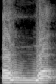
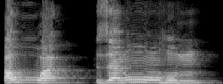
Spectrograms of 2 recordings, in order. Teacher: اس حمزہ کو دوسرے واو کے ساتھ میں ملانا ہے، پہلا واو نہیں پڑھنا ہے، کیونکہ جب دو لفظ ایک جیسے ایک ساتھ میں آتے ہیں تو پہلے لفظ کو دوسرے لفظ کے اندر مکس کر دیتے ہیں، پھر پہلا والا نہیں پڑھا جاتا ہے، دوسرا والا ہی پڑھا جاتا ہے، ٹھیک ہے۔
